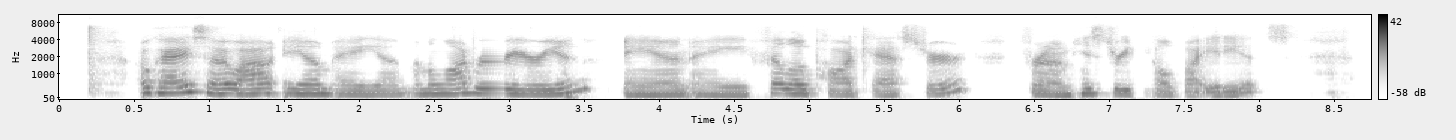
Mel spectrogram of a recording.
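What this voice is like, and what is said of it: Eastern Kentucky accent. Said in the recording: “I live in a little tiny town in eastern Kentucky. You can probably hear it in my accent.”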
